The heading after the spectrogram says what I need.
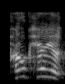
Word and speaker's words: prokaryote: Prokaryote symbiosis means these organisms live together. So, just to recap from our Intro to Cells video, when you think of prokaryote, think of pro rhyming with no, no nucleus, no membrane bound organelles.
